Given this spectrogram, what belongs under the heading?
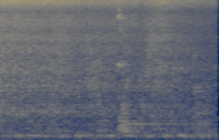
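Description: Ground cumin and coriander hiss and sizzle in a frying pan as water is added, a steady bright crackle close up with a soft stirring scrape partway through, and no voices.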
